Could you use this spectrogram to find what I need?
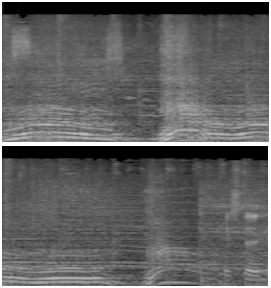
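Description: A sports car engine idles and revs loudly through its exhaust.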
